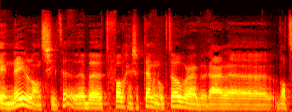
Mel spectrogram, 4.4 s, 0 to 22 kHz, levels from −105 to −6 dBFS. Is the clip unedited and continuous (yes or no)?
yes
